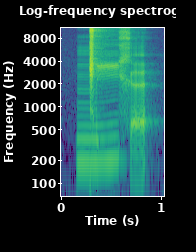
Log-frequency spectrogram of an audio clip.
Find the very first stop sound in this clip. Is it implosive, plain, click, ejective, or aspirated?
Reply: click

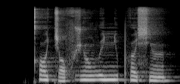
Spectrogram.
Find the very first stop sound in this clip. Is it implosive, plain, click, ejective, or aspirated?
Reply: aspirated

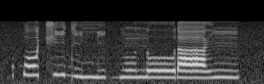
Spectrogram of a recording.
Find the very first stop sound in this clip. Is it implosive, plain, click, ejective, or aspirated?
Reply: implosive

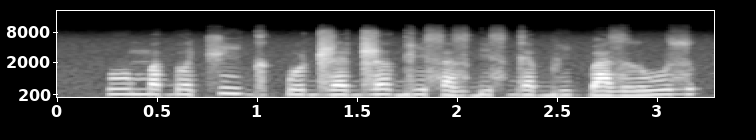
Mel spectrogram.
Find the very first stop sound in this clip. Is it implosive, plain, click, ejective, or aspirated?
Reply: implosive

